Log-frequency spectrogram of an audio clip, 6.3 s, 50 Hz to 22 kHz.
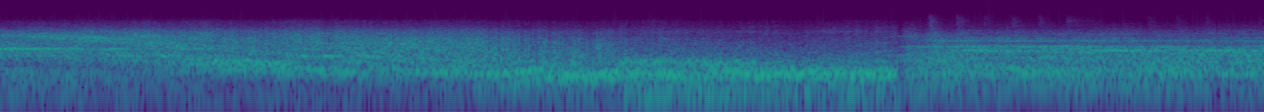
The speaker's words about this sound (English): The U-2 took off on its first test flight.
